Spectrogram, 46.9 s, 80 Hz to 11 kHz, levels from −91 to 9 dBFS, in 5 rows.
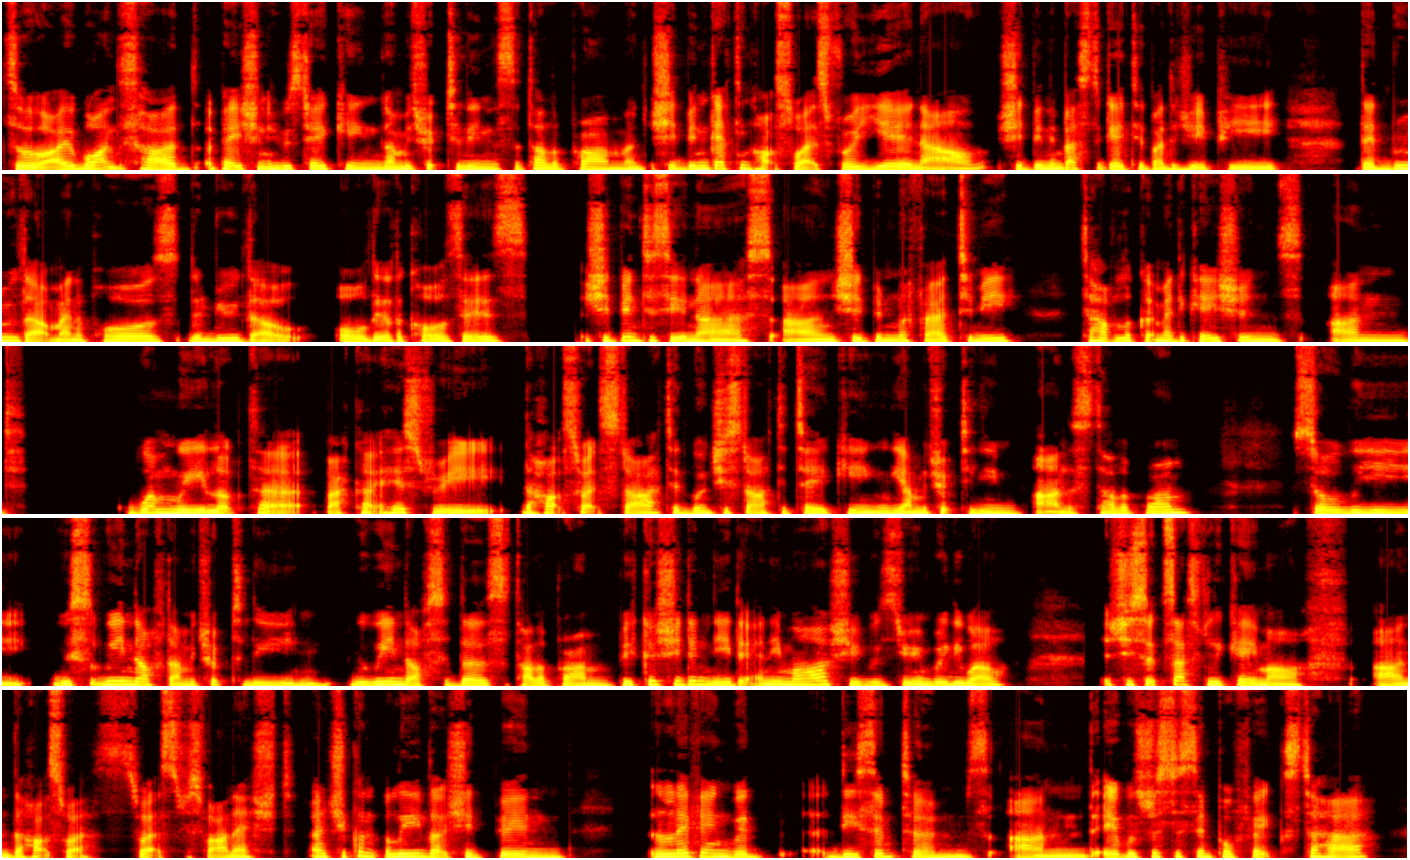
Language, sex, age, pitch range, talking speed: English, female, 20-39, 150-200 Hz, 170 wpm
